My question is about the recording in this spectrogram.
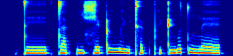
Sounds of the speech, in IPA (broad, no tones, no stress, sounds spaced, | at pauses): t̪ e | t a k͡p i ç ɛ ʈ ŋ͡m i ɳ kʰ a ʈ pʰ i ʈ ŋ o t ŋ͡m ɛ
